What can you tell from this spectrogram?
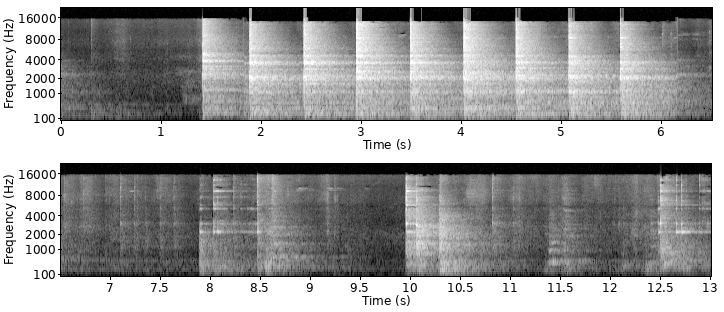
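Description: Flat-head axe striking the end of a Halligan bar, metal on metal: nine ringing blows about two a second, then a few lighter, scattered blows. The strikes drive the bar's adz into the gap behind an outward-swinging door to get a purchase for prying.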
